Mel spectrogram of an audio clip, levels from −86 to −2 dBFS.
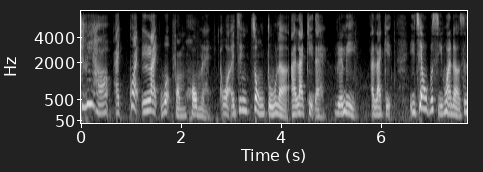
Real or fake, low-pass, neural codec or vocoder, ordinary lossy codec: fake; 7.2 kHz; vocoder, 44.1 kHz, 80 mel bands, Vocos; none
